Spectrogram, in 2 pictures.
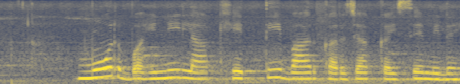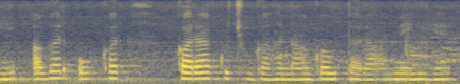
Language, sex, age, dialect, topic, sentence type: Chhattisgarhi, female, 36-40, Western/Budati/Khatahi, agriculture, statement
